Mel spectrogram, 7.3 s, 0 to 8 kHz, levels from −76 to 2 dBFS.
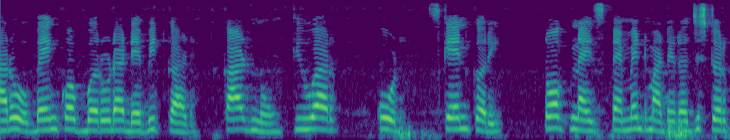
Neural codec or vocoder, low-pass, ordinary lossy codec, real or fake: none; 7.2 kHz; none; real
